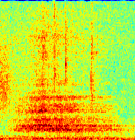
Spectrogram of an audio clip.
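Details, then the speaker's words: Child seen for sore throat and fever, lungs auscultated from the back: repeated deep breaths in and out through the mouth on request, then a quieter one; normal breath sounds. "big breath so as big as you can in and out your mouth again try to do a quiet one like this good job again and one more"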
